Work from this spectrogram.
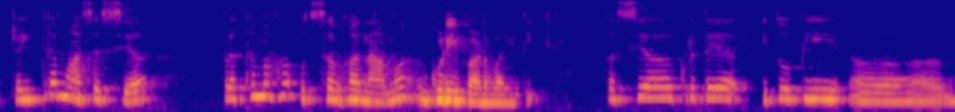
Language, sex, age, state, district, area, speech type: Sanskrit, female, 30-45, Karnataka, Bangalore Urban, urban, spontaneous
